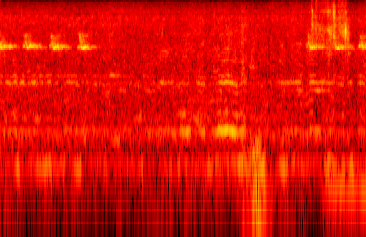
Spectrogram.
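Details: Honey bees at a beekeeping centre in Bener Meriah, Gayo, Aceh, Indonesia: a steady low droning hum throughout, with a few short high chirps near the start and end.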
